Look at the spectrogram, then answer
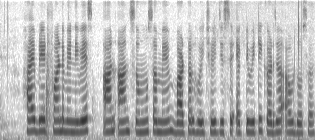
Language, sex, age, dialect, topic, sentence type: Magahi, female, 51-55, Western, banking, statement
